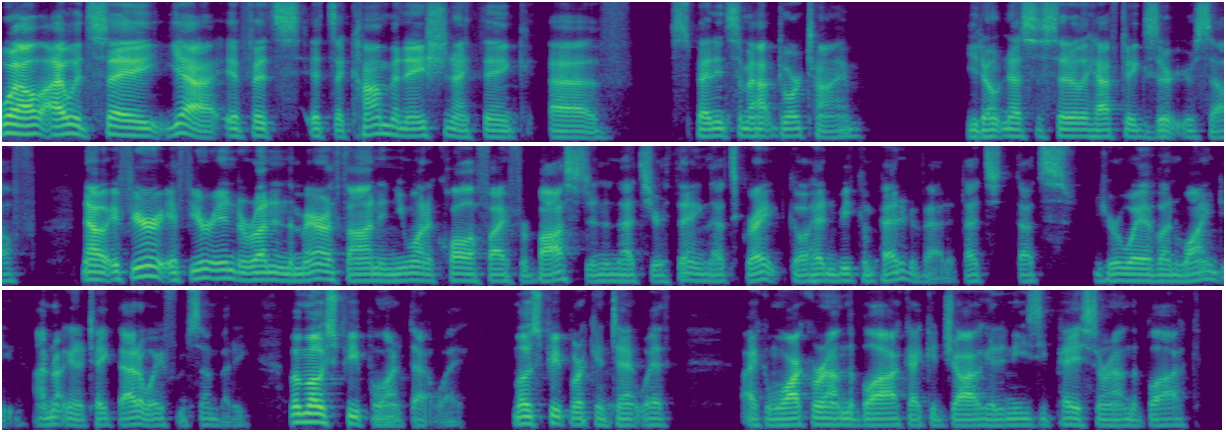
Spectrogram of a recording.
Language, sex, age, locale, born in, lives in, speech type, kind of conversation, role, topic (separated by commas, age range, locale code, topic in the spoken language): English, male, 55-59, en-US, United States, United States, conversation, unstructured, none, What is a comfort game or hobby you use to unwind after work?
